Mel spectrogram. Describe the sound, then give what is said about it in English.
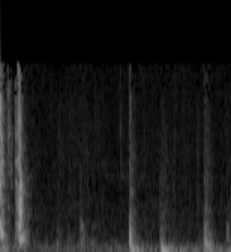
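A brief rustle and click as someone gets out of bed and switches on the light, then a few slow, heavy footsteps thud across the room to the door, evenly spaced, with no one speaking. “I'm waking up and switching on the light, looking at the clock, getting out of bed and crossing the room to the door.”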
